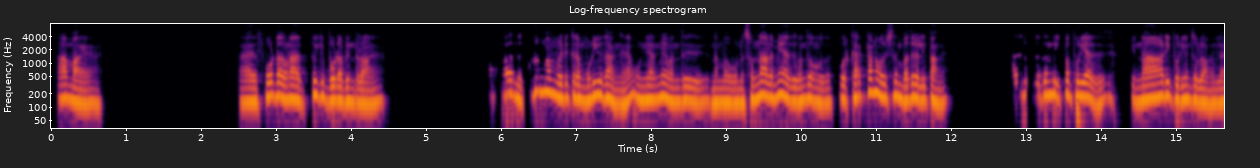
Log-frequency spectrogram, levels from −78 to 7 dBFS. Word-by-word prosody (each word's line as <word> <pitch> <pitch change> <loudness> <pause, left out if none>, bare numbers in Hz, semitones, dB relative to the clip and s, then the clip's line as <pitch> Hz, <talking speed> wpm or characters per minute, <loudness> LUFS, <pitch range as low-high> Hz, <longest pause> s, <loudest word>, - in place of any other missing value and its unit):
ஆமாங்க. 125 -6 -1 1.9
அ - - -4 0.2
ஃபோட்டோ 180 +4 +2
வேணா, 155 0 +2
அது 130 - -4
தூக்கி 190 -2 +1
போடு 145 0 +3
அப்டின்ருவாங்க. 130 -3 0 1.5
அப்ப 175 0 -24 0.2
அந்த 165 -4 +1
குடும்பம் 220 -3 +1
எடுக்குற 165 0 +1
முடிவு 185 +5 +3
தாங்க, 125 -7 0 0.2
உண்மையாலுமே 155 +3 +1
வந்து 135 +1 -1 0.4
நம்ம 130 0 +1
ஒண்ணு 130 0 0
சொன்னாலுமே, 175 +3 +2
அது 140 - -1
வந்து 155 +3 0 0.4
ஒரு 150 - -1
கரெக்ட் 170 +3 0
ஆன 220 0 +3
ஒரு 170 - +2
விஷயத்துக்கு 160 -1 0
பதில் 165 +2 +2
அளிப்பாங்க. 145 -3 -1 1.0
அது 185 -1 -6
வந்து 195 0 +2
இப்ப 190 +5 -1
புரியாது, 165 -10 +2 0.4
பின்னாடி 160 +6 +2
புரியும்னு 150 0 +1
சொல்லுவாங்கள்ல 130 -2 0
155 Hz, 135 wpm, -23 LUFS, 135-180 Hz, 1.9 s, போடு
